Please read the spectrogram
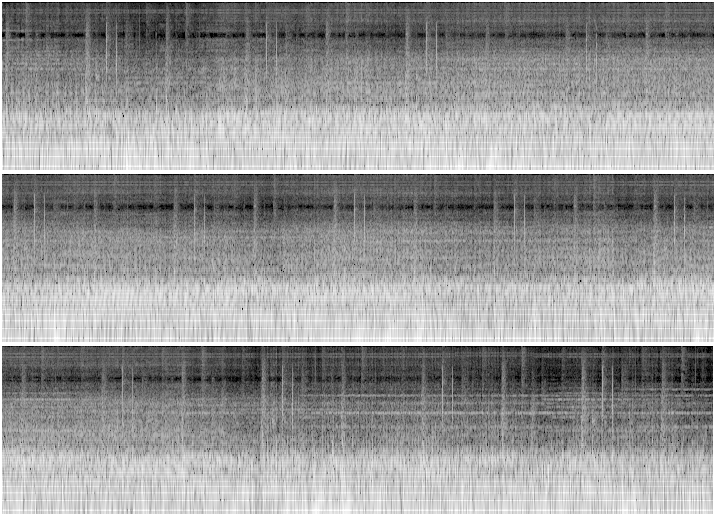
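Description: Paramotor engine and propeller running in flight, its pitch dipping and rising again a few times as the throttle is eased and reopened.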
